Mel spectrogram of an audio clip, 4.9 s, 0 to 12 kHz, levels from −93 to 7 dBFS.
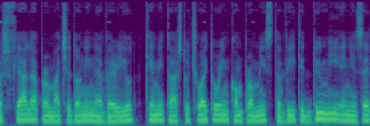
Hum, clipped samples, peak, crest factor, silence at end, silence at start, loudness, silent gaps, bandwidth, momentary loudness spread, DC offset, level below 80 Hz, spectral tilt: none; under 0.1%; -10 dBFS; 12 dB; 0 s; 0 s; -24 LUFS; none; 12 kHz; 4 LU; under 0.1%; -54 dBFS; -8 dB/octave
